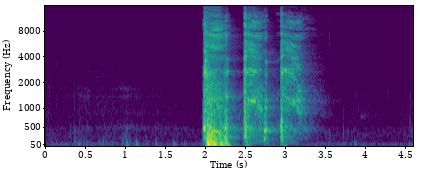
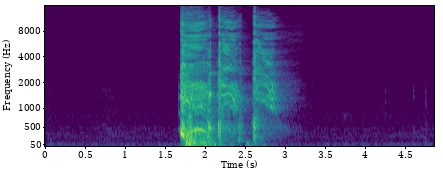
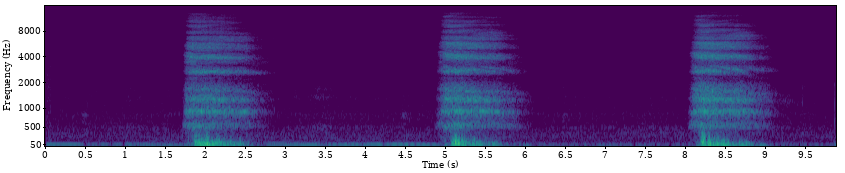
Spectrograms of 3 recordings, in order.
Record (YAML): three_cough_length: 4.6 s
three_cough_amplitude: 32768
three_cough_signal_mean_std_ratio: 0.25
cough_length: 4.9 s
cough_amplitude: 28073
cough_signal_mean_std_ratio: 0.29
exhalation_length: 9.9 s
exhalation_amplitude: 1858
exhalation_signal_mean_std_ratio: 0.43
survey_phase: beta (2021-08-13 to 2022-03-07)
age: 45-64
gender: Male
wearing_mask: 'No'
symptom_cough_any: true
symptom_runny_or_blocked_nose: true
symptom_fatigue: true
symptom_fever_high_temperature: true
symptom_headache: true
symptom_change_to_sense_of_smell_or_taste: true
symptom_onset: 3 days
smoker_status: Never smoked
respiratory_condition_asthma: false
respiratory_condition_other: false
recruitment_source: Test and Trace
submission_delay: 2 days
covid_test_result: Positive
covid_test_method: RT-qPCR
